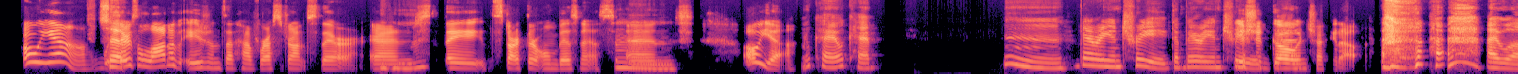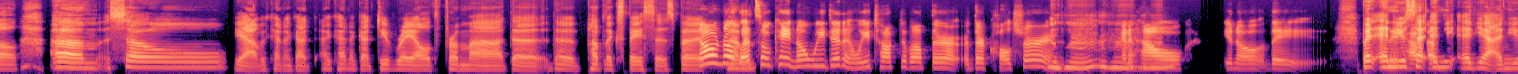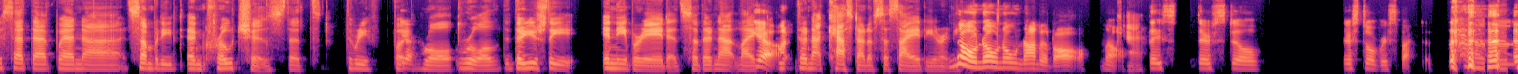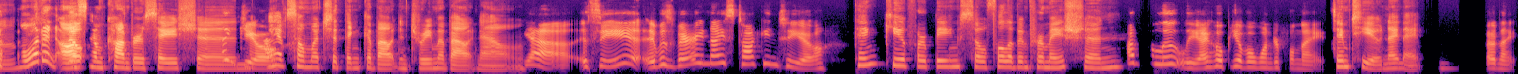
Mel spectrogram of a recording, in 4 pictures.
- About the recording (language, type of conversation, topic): English, unstructured, How do you handle unwritten rules in public spaces so everyone feels comfortable?
- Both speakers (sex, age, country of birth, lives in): female, 40-44, United States, United States; female, 55-59, Vietnam, United States
- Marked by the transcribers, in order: laugh; drawn out: "so"; tapping; laugh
